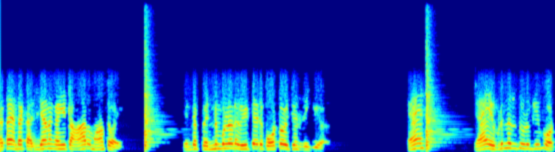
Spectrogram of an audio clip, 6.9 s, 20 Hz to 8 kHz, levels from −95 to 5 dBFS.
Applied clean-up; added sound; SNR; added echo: classical method spectral subtraction.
